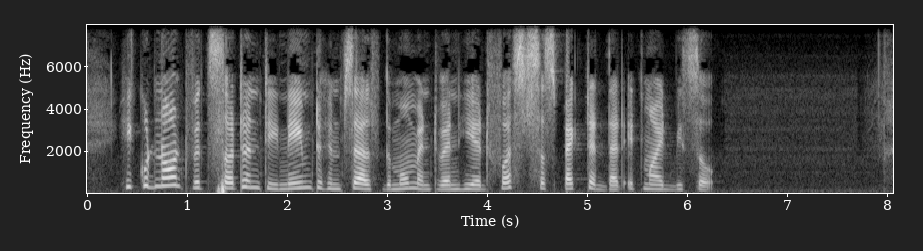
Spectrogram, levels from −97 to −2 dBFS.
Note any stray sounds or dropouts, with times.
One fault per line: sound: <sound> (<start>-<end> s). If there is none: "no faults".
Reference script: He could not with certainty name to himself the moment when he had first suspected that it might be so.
no faults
